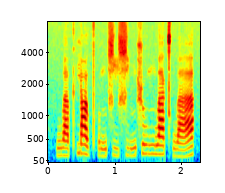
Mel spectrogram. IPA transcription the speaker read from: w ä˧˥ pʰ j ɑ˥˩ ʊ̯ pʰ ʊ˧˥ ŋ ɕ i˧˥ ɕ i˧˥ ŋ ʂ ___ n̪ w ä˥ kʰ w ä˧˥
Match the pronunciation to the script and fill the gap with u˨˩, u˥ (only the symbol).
u˥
